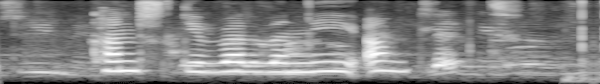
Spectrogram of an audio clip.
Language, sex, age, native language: Icelandic, female, 9, Icelandic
